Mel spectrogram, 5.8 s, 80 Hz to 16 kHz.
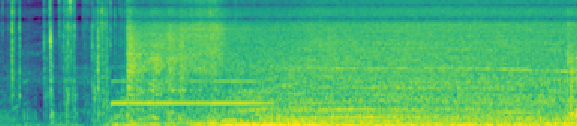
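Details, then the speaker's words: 2001 Mustang whose AC had failed only above 80°F, after resoldering bad joints on the CCRM relay module, started in a 92°F garage: steady idle, compressor cuts in with a smooth even hum, AC working perfectly. "in the garage right now it's 92, and I just fired this thing up. Still works perfect."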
